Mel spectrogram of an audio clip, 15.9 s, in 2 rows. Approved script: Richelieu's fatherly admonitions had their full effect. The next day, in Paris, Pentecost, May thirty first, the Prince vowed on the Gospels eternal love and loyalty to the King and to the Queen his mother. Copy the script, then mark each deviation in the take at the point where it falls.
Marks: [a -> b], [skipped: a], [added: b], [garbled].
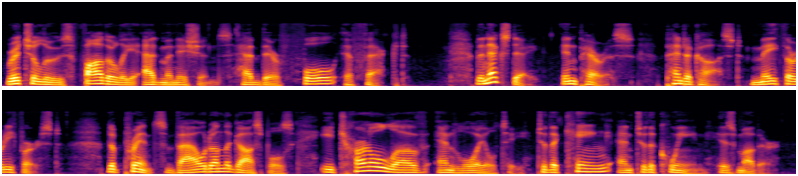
Richelieu's fatherly admonitions had their full effect. The next day, in Paris, Pentecost, May thirty first, the Prince vowed on the Gospels eternal love and loyalty to the King and to the Queen his mother.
